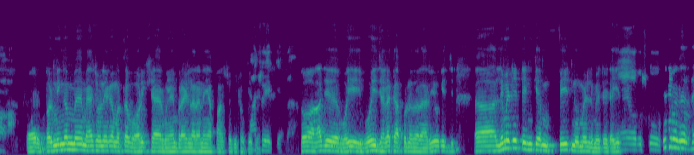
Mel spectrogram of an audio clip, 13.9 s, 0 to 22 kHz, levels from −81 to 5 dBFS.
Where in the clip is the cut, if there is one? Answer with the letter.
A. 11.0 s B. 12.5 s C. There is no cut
B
